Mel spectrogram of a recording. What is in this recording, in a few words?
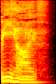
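"beehive", English, British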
